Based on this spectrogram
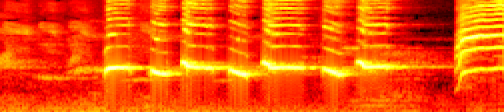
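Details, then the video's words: Kept laughingthrush in song training, delivering a quick run of about seven clear, slurred whistles at similar pitch, ending in a bright rising note. "Khướu hót cực hay, kích bổi hót ngay"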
